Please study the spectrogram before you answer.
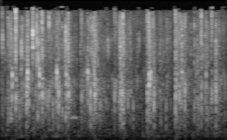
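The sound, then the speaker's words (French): Audience applause greeting a speaker, the president of a regional nature and environment association, at a public meeting on water issues. A short burst of dense, uneven clapping lasts about two seconds. “Applaudissez-le, s'il vous plaît.”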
